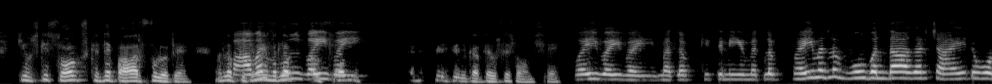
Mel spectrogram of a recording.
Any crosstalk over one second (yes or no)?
yes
